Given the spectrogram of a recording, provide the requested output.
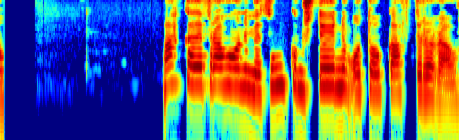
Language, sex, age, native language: Icelandic, female, 50-59, Icelandic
